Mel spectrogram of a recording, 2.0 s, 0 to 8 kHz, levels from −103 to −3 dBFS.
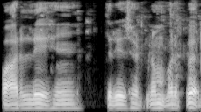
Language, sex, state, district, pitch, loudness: Hindi, male, Uttar Pradesh, Etah, 110 Hz, -19 LUFS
